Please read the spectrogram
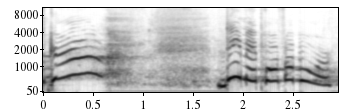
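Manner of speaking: put-on very high sassy Southern girl voice with Spanish; sassy Southern accent. Friend demanding details, high sassy Southern accent. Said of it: "I don't know if that's a Southern accent".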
